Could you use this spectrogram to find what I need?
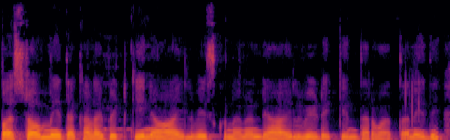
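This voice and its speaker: With a very deep, low pitch and a dark, mellow tone, a woman speaks with ordinary pitch variation. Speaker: cooking vlogger. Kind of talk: cooking tutorial.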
